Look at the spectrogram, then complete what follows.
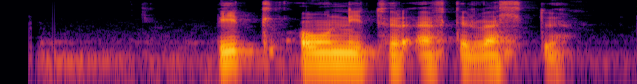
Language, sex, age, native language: Icelandic, male, 40-49, Icelandic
